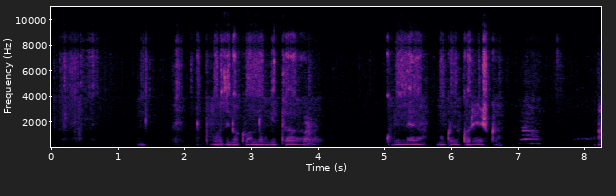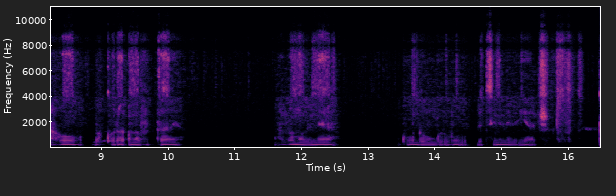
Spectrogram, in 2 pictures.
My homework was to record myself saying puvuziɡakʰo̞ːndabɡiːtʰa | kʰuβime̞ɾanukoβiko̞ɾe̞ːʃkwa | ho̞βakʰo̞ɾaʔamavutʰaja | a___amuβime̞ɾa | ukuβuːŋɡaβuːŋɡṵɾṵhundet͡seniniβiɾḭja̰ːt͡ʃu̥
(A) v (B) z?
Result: A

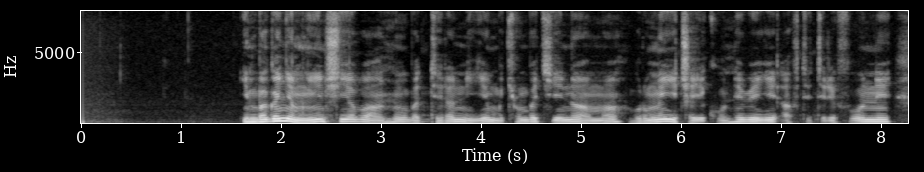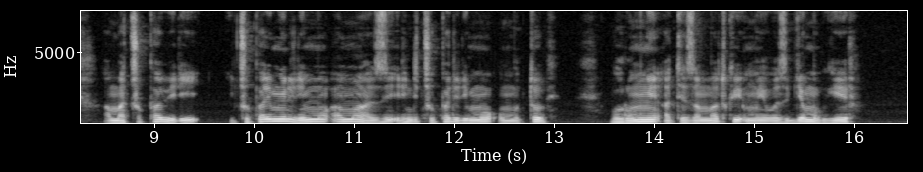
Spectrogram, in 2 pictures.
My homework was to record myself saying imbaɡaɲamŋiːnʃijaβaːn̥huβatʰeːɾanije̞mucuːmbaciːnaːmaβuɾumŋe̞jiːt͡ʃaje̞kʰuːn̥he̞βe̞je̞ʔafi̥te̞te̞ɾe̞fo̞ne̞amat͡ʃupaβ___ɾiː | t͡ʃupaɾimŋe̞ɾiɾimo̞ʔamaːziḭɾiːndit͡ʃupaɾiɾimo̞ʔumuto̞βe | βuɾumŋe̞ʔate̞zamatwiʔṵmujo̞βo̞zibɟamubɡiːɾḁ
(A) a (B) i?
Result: B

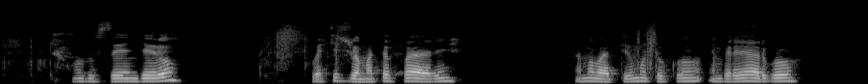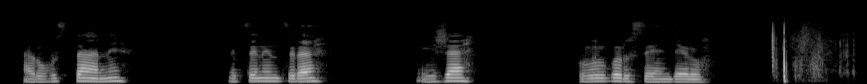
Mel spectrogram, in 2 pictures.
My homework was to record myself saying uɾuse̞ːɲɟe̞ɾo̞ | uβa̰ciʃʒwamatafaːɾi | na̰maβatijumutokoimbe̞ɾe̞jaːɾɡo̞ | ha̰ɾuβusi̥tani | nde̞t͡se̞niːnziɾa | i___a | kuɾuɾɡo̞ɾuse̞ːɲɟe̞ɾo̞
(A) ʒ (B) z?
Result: A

